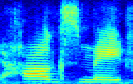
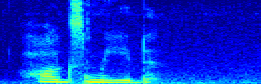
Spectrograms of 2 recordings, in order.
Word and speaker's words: Hogsmeade: Then I saw a poster saying that MCR would have a concert at Hogsmeade right then.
